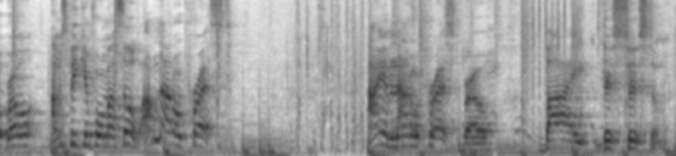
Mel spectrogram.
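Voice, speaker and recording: A man's voice: sits high, fairly bright tone, reverberant. A man giving an emphatic, preachy opinion monologue, repeating phrases for stress. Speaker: commentary vlogger.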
